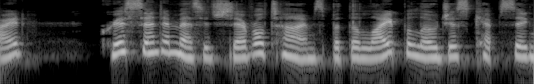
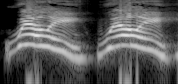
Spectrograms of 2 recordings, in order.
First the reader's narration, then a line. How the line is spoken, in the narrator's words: he hollered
